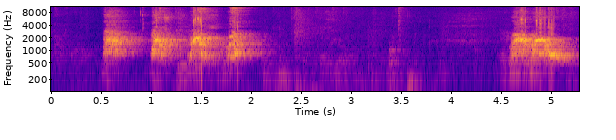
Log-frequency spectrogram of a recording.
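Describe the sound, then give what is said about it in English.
A dog barks at someone in the house: four sharp barks in quick succession, a quieter stretch, then another loud burst of barking. “Somebody's in the house. That's what's making her bark.”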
